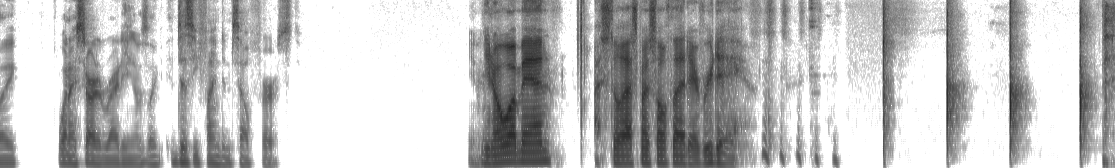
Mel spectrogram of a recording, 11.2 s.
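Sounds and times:
speech: 0.0s - 3.0s, 4.7s - 8.0s
laughter: 7.5s - 8.4s, 11.0s - 11.1s
slow clap: 8.8s - 11.1s.

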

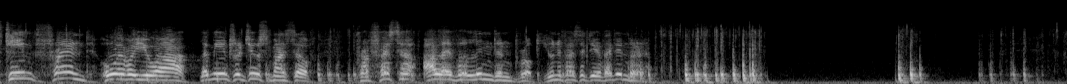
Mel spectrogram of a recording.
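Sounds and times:
speech: 0.0s - 7.4s
hollow knocking taps: 2.5s - 3.8s, 6.4s - 7.7s, 9.0s - 10.5s.

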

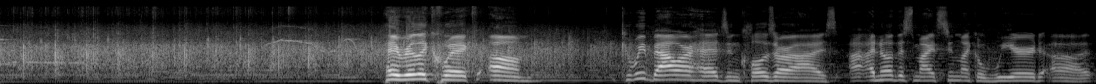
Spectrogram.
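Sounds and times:
round of applause: 0.0s - 7.3s
speech: 3.8s - 5.4s, 6.2s - 10.9s.

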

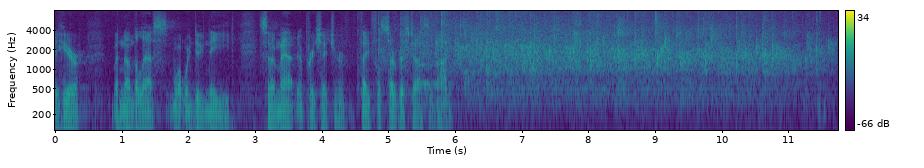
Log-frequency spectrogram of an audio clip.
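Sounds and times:
speech: 0.0s - 6.3s
audience applause: 5.1s - 11.7s.

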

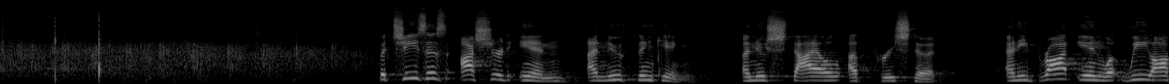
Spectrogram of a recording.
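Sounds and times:
audience clapping: 0.0s - 3.8s
speech: 3.8s - 11.6s.

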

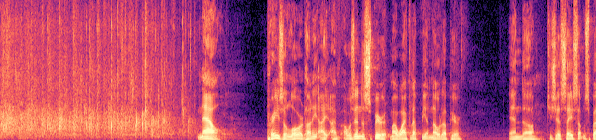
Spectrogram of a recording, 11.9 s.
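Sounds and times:
audience applause: 0.0s - 4.0s
speech: 4.0s - 4.5s, 5.4s - 9.3s, 10.2s - 11.9s.

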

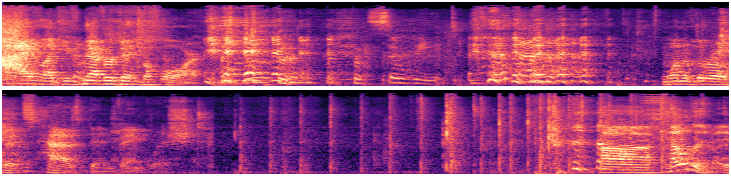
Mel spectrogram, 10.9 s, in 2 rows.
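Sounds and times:
speech: 0.3s - 7.4s, 9.7s - 10.8s
laughter: 1.5s - 4.8s, 9.4s - 10.8s
hands clapping: 7.0s - 10.8s.

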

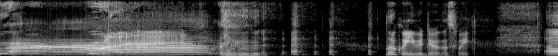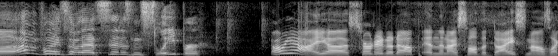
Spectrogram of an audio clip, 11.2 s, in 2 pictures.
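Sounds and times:
voice imitating a long drawn-out dying groan: 0.0s - 2.6s
speech: 2.2s - 3.0s, 3.9s - 11.1s.

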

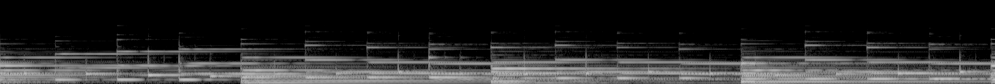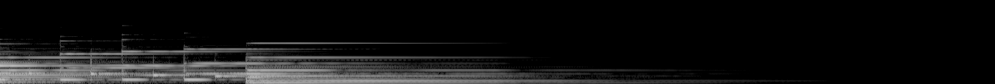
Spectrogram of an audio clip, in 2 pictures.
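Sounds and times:
bleak marimba duo: 0.0s - 14.5s.

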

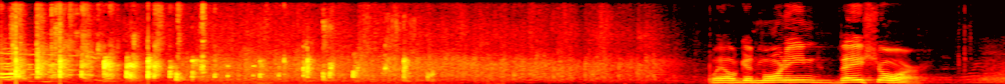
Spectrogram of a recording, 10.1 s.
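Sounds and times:
church congregation clapping to welcome a preacher: 0.0s - 6.8s
speech: 7.4s - 9.3s.

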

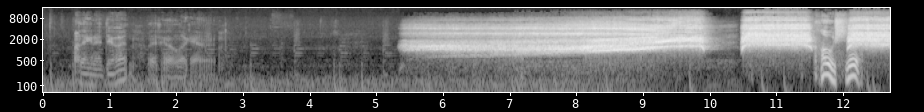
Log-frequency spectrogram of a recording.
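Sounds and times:
speech: 0.6s - 2.8s, 5.3s - 5.7s, 11.7s - 12.4s
raven death whistle being blown: 5.4s - 12.7s.

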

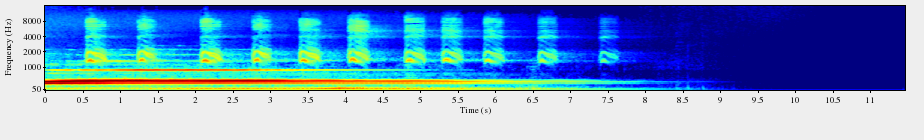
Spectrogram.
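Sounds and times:
steady sustained tone: 0.0s - 7.6s
crow cawing: 0.0s - 7.8s.

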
